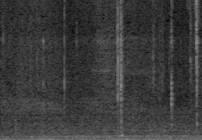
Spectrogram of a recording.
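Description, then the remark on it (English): A car engine hums steadily in a low, continuous rumble as the car pulls in, with a few faint clicks and rattles on top and no voices. “I am pulling in now, so I'm probably going to be getting off my phone soon.”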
